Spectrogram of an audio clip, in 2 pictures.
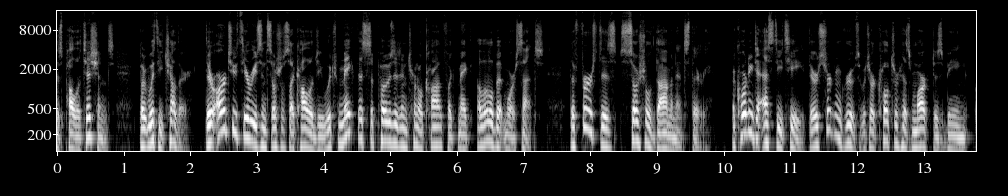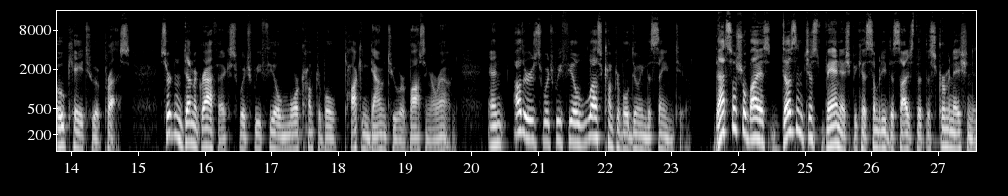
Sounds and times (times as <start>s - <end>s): Narration, monologue: 0.0s - 27.5s.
